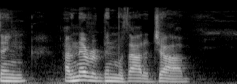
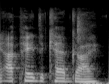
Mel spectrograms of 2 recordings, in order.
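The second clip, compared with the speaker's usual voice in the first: ordinary delivery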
